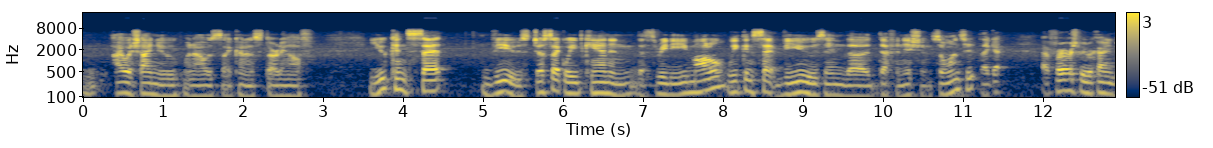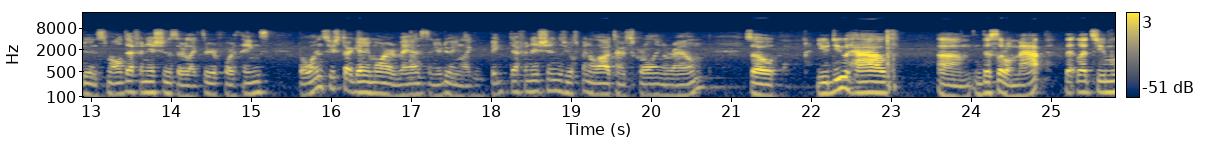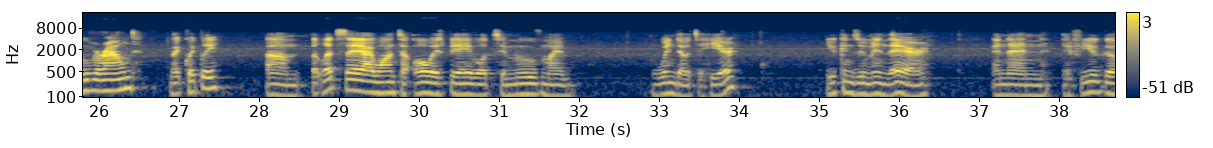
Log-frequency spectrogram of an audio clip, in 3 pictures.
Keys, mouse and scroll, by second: 0.7 scroll up 1, 1.7 click, 24.3 click, 34.9 scroll up 1, 38.6 click.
